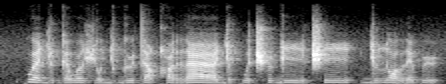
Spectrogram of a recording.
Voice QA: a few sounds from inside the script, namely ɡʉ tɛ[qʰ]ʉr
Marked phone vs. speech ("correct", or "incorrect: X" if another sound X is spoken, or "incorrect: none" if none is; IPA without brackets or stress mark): correct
